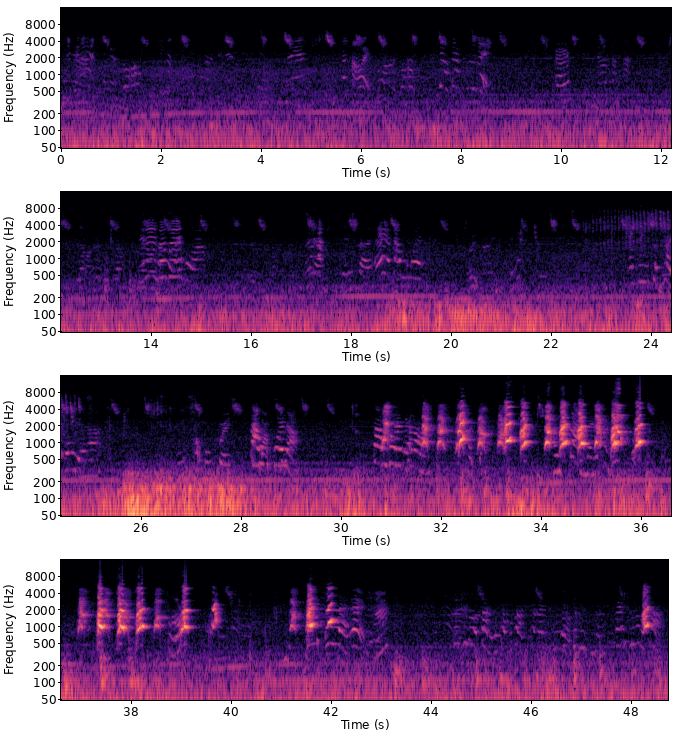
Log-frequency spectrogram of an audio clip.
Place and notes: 桃園八德埤塘生態公園, Bade Dist. - Birds and thunder sound
walking In the park, Dog sounds, Birds sound, Traffic sound, thunder sound, Tourists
